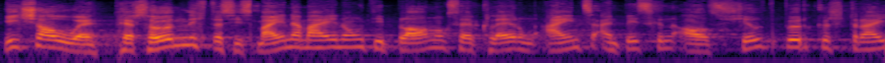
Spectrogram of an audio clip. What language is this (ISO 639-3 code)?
gsw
